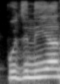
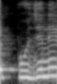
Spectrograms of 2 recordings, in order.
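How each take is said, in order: First: पूजनीया with a full 'yaa' ending; wrong pronunciation. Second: पूजनी ending on 'nee', without yaa; correct pronunciation. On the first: Teacher rejecting the faulty word, with extra 'yaa' ending. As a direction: add yaa to the end of पूजनीया. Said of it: "पूजनीया नहीं आए हैं". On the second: Teacher using the right word, no 'yaa' ending. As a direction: stop पूजनी at the 'nee' sound. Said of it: "होता शब्द क्या है". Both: Shown as a demonstration.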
